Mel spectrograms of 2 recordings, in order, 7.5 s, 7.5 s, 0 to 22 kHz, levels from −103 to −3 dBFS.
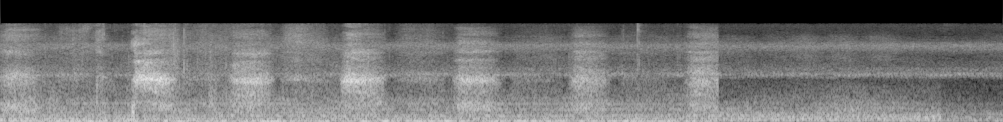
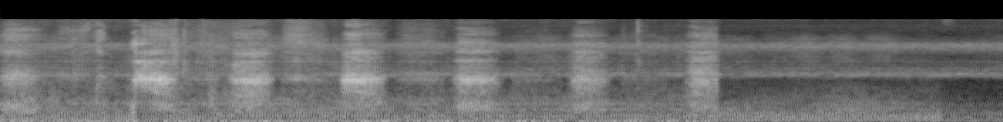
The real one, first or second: first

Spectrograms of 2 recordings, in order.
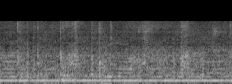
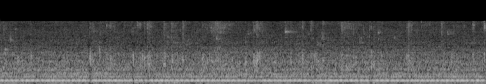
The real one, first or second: second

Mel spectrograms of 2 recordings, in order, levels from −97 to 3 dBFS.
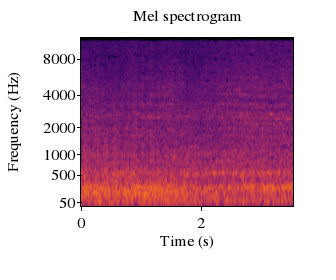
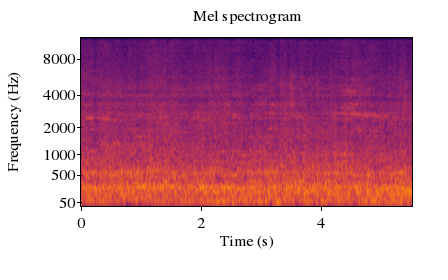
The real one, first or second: first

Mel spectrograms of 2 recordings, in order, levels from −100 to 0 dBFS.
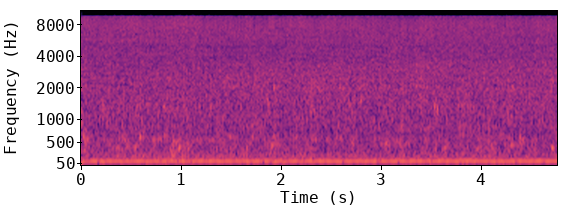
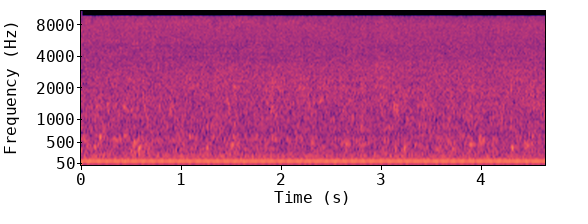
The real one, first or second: second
